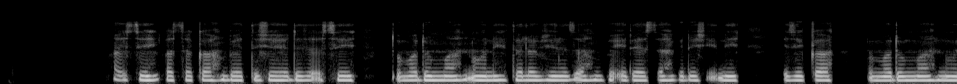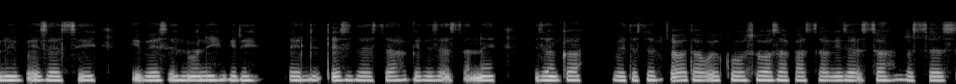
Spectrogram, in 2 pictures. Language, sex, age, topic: Gamo, female, 18-24, government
